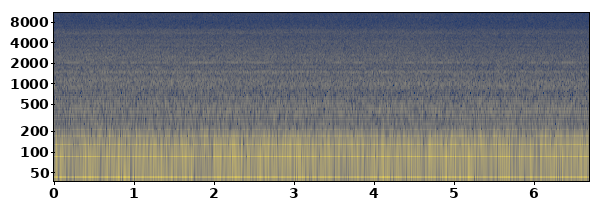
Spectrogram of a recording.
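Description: Jet engines roar steadily with a deep, constant rumble.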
